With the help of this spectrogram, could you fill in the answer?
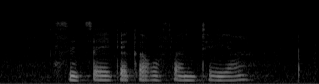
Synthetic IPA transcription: sɪt͡sʼɛkʼa̰kʼa̰ɣʊfan̩tʼɛja

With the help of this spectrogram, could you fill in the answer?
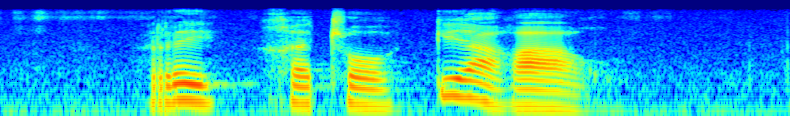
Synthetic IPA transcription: rɪk͡xʰɛtʰɔkʼɪaɣaːɣʊ

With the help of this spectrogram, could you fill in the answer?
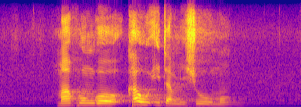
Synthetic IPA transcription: maɸuŋɡɔkʰawuitʼamiʃuːmɔ

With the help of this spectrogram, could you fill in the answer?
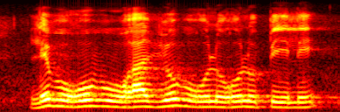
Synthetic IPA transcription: lɪbʊɣʊbʊɣabjobʊɣʊlʊɣʊlʊpʼɪːle

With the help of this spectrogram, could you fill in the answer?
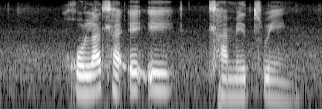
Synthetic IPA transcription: χʊlat͡ɬʰaʔɪʔɪ | t͡ɬʰamet͡sʼweːŋ̩

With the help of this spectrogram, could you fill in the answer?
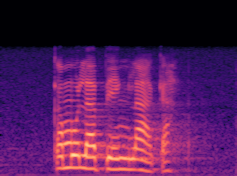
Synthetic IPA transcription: kʼamʊlabʼeŋ̩laːkʼa

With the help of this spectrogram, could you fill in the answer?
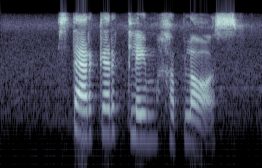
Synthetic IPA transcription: stærkərklɛmχəplɑ̰ːs

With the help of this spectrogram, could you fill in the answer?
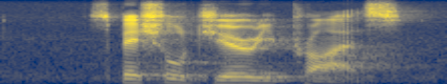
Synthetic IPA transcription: spɛʃəlˠd͡ʒuːɹipʰɹ̥a̰ɪz̥

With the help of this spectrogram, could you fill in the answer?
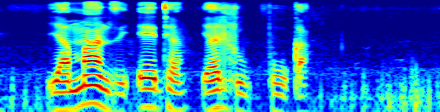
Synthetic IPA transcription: jamand͡zʱiɛtʰajaɮub̥ʱuːkʼa

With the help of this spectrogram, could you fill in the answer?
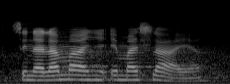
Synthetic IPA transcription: sinalamaɲɛʔɛmaɬaːja

